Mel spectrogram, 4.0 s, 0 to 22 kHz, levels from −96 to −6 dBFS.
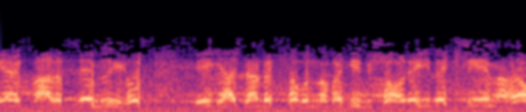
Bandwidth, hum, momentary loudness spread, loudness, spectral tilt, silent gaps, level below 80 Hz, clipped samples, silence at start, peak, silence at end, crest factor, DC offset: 5.2 kHz; none; 4 LU; -19 LUFS; -4.5 dB/octave; none; -42 dBFS; under 0.1%; 0 s; -4 dBFS; 0 s; 14 dB; under 0.1%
